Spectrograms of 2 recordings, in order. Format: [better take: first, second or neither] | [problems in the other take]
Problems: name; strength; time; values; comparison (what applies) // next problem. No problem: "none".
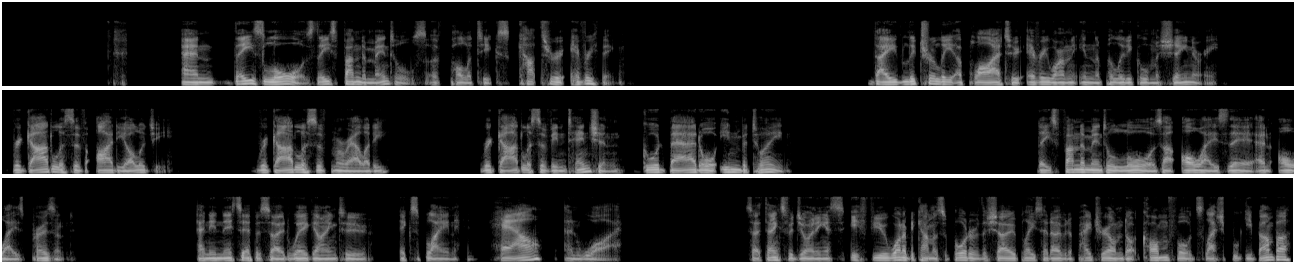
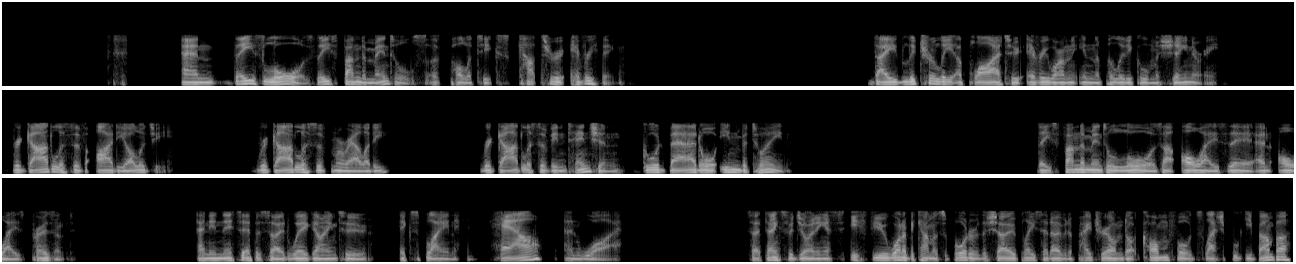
first | garbled, watery; badly; nothing above 4 kHz; slightly in the first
